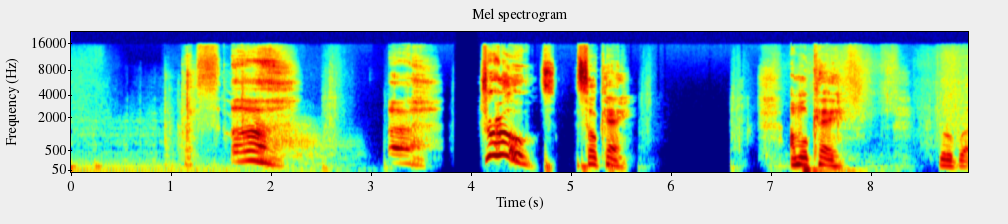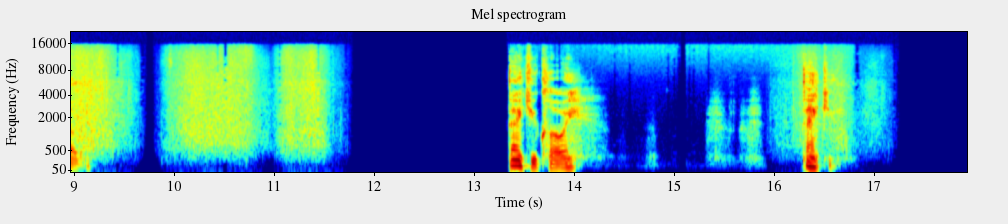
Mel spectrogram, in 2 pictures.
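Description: A young man speaks with concern.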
